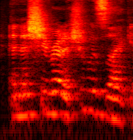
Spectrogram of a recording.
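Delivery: usual speaking voice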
